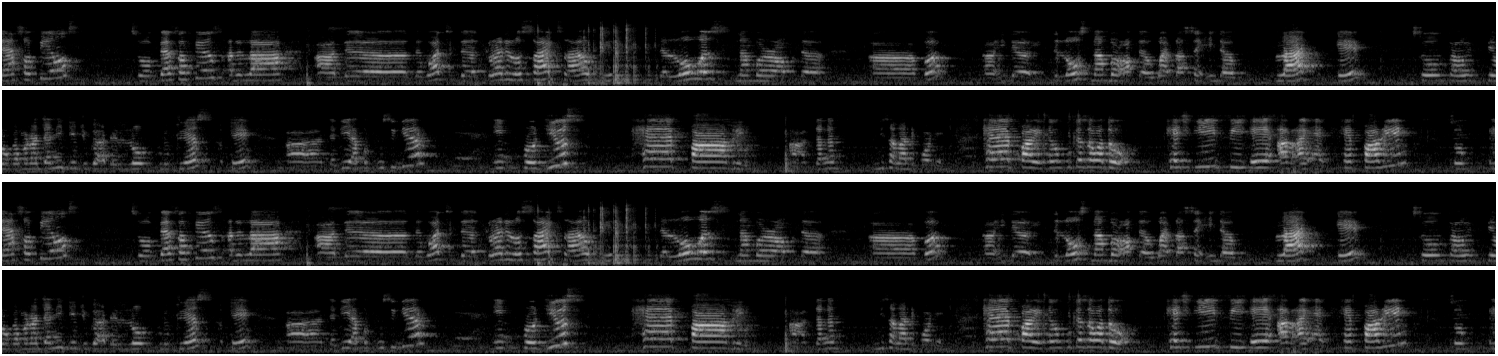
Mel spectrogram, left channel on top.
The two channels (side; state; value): both; identical; correlation 1.00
